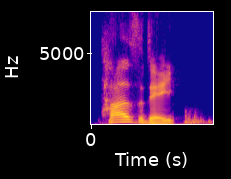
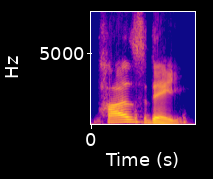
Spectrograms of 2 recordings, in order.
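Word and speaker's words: Thursday: উচ্চারণটা পড়ে থাকি তো আর এর উচ্চারণটা জাস্ট আপনি স্কিপ করে দিবেন তাহলেই মোটামুটি হয়ে যাচ্ছে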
